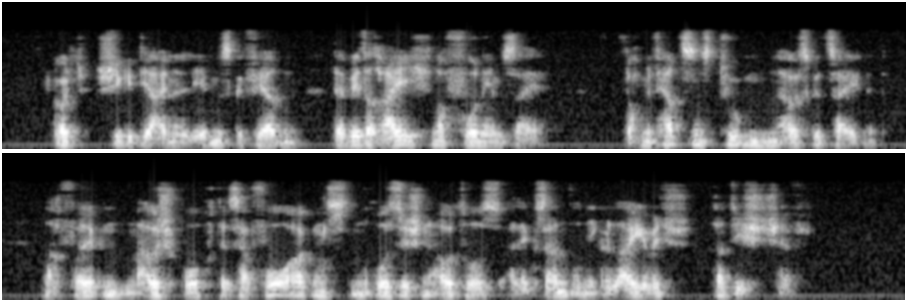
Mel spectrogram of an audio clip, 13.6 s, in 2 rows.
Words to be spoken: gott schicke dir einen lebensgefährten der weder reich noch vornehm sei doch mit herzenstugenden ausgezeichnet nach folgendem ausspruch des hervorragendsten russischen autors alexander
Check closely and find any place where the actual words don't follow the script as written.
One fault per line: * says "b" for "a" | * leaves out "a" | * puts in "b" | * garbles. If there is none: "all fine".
all fine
